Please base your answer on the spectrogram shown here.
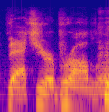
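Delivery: slow, punchy trailer announcer; movie trailer voice. Pretend. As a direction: drag it out like a trailer voice. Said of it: "movie trailer guy voices".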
